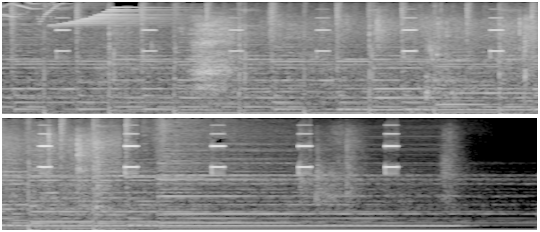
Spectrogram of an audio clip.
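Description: Background music with a steady beat, over a high electronic beep repeating about twice a second: a smartphone's find-my-phone alert, set off by pressing the smart tracker's button. Both fade out near the end.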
